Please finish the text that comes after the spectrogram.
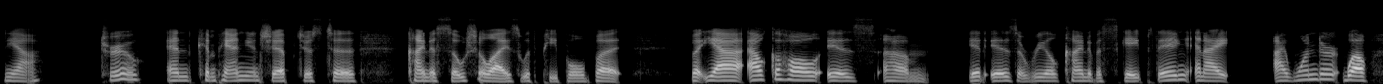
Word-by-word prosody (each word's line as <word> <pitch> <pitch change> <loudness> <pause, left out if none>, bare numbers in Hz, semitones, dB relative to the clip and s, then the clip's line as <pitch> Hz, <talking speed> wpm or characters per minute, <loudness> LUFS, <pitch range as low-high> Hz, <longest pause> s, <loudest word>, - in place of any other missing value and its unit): Yeah, 165 0 -4 0.6
true 225 +3 -1 0.3
and 185 0 -2
companionship 180 -3 -1
just 165 -2 -5
to 80 0 +1 0.5
kind - - +1
of - - -1
socialize - - +1
with - - -7
people, 145 -1 -5
but 165 - +2 0.7
but - - +2
yeah 185 -1 +7
alcohol 210 -1 +3
is, 170 -3 0 0.2
um 160 - -4 0.4
it 180 +1 +1
is 170 -1 +2
a - - -3
real 165 +2 -3
kind 165 0 -2
of 160 - -6
escape 155 0 -4
thing 210 +3 +1
and 190 -1 0
I 165 -2 +1 0.4
I 175 +1 0
wonder 225 +6 -2
well, 195 -3 +8
175 Hz, 130 wpm, -25 LUFS, 165-195 Hz, 0.7 s, well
